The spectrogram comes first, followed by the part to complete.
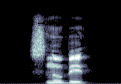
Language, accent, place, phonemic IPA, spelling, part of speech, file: French, France, Lyon, /snɔ.be/, snober, verb, LL-Q150 (fra)-snober.wav
- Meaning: 1. to snub, high-hat, disregard someone 2. to refuse, ignore, disdain a favor, an honor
